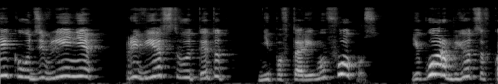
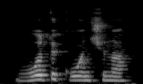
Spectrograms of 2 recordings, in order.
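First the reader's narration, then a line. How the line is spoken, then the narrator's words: Athlete's childlike joy. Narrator (Russian): говорит атлет, с детской радостью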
